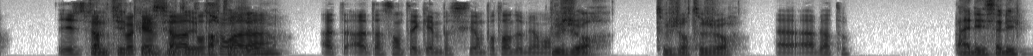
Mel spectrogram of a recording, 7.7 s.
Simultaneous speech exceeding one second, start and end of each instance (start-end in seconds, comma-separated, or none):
0.6-2.1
